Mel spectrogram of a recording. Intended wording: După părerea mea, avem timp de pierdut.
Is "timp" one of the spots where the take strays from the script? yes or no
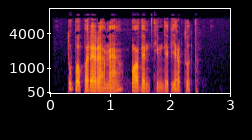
no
